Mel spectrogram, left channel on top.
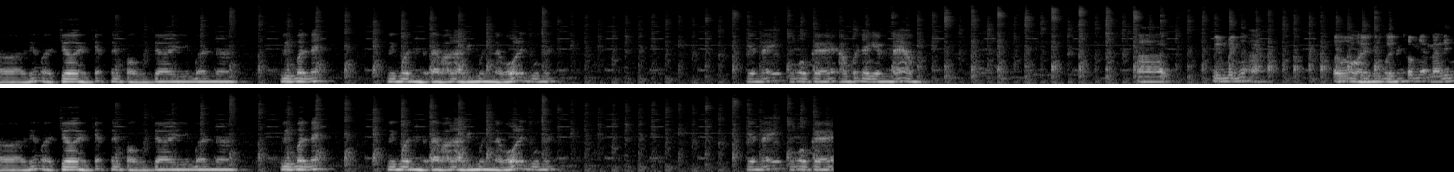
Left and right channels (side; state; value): right; drops out; at 8.3 s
